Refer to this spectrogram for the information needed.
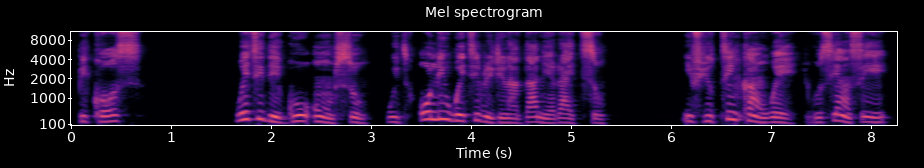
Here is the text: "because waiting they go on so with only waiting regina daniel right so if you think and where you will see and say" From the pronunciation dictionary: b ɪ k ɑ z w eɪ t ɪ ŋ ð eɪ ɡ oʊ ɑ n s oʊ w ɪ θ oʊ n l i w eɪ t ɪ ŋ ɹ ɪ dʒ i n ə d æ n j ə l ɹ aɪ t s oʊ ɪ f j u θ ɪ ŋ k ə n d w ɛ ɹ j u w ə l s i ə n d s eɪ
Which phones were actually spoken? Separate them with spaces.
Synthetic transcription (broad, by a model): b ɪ k ɑ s w eɪ t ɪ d eɪ ɡ oʊ ɑ n s oʊ w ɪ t oʊ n l i w eɪ t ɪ ɹ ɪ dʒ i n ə d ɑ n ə ɹ aɪ t s oʊ ɪ f j u t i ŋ k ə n w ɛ j u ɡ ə s i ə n s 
